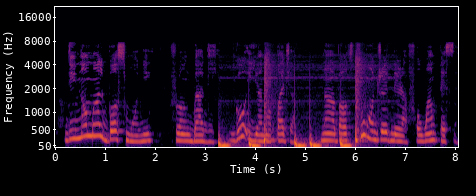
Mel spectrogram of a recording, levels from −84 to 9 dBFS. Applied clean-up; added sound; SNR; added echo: none; Drum kit; -3 dB; none.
